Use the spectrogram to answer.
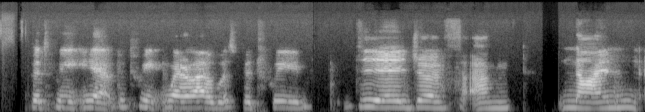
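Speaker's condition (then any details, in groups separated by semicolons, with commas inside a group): Cerebral palsy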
